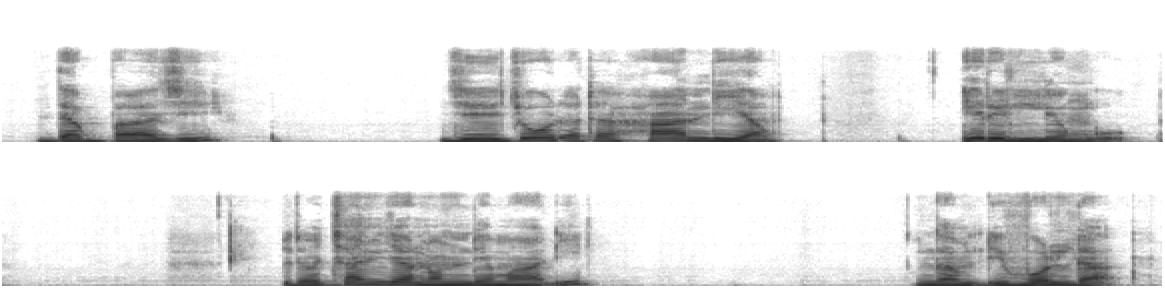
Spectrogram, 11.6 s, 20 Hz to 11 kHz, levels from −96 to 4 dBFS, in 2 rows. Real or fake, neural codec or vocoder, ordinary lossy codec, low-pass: fake; codec, 16 kHz, 16 kbps, FreqCodec, larger model; none; 7.2 kHz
